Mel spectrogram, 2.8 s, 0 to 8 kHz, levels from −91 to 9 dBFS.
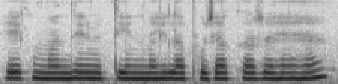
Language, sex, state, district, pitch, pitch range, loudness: Hindi, female, Jharkhand, Palamu, 220 Hz, 215-225 Hz, -10 LUFS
